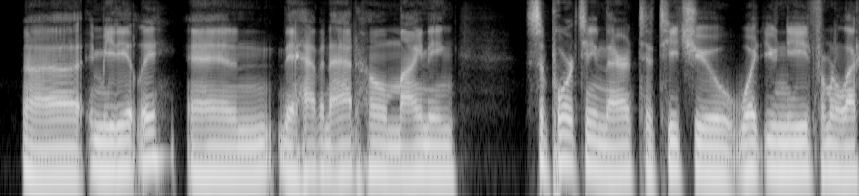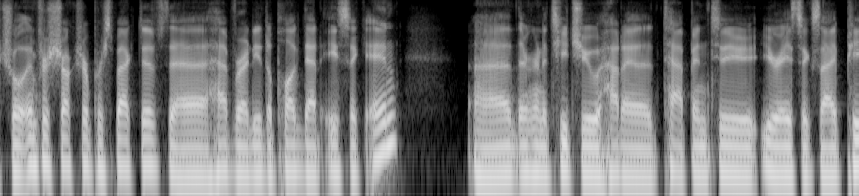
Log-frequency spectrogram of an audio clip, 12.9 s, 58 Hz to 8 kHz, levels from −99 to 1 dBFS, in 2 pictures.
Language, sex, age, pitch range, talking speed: English, male, 20-39, 100-115 Hz, 200 wpm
